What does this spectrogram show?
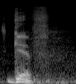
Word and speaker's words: GIF: a gif file but it stands for uh graphical interface file graph so it's a hard G so it's give kind of like Easy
